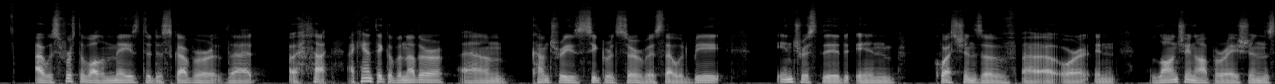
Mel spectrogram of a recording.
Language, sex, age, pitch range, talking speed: English, male, 30-49, 80-100 Hz, 145 wpm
